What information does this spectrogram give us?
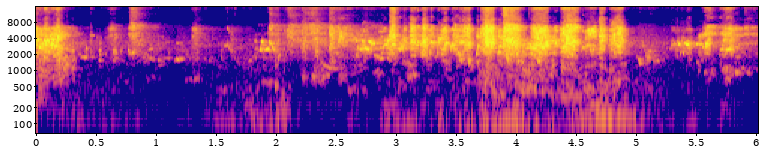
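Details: Pet budgies at their favourite food, a dense wall of shrill, scratchy chirping and warbling that swells through the middle, with low crunching and rubbing sounds.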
